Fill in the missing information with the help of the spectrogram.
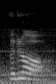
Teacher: রয়ের উচ্চারণ করতে জিহ্বাগ্র কম্পিত হয়, সেজন্য র কম্পনজাত বা রণিত ধ্বনি।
